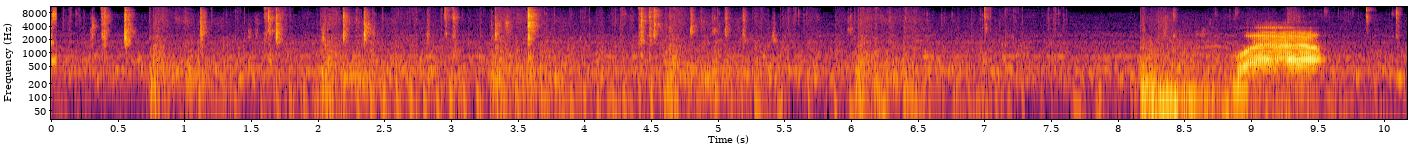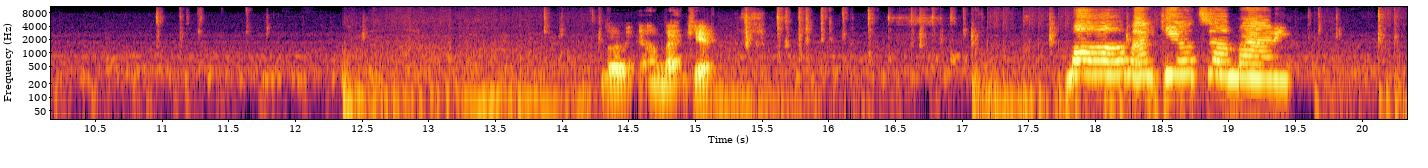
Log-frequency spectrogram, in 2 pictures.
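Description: Gunshots crack from a video game.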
